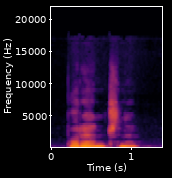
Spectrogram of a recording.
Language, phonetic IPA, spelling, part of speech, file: Polish, [pɔˈrɛ̃n͇t͡ʃnɨ], poręczny, adjective, LL-Q809 (pol)-poręczny.wav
